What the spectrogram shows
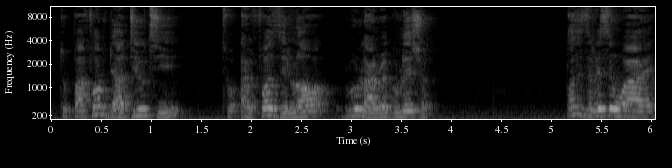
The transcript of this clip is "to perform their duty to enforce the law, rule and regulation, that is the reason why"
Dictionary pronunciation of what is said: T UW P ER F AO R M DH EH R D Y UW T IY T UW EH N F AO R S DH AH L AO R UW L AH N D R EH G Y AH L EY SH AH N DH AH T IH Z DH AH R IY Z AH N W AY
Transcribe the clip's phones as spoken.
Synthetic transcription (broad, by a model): T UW P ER F AO M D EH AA D Y UW T IY T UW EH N F AO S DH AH L AO R UW L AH N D R EH G Y AH L EY SH AH N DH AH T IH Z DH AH R IY Z AH N W AY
